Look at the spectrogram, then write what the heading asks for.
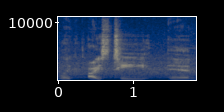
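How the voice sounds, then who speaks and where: A man in his thirties telling an improvised story casually to camera, halting and repeating phrases, in a noisy small room. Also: medium pitch. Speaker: amateur storyteller. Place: small indoor room, reclining. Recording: clear air conditioner noise.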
